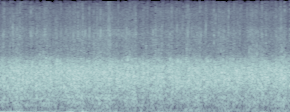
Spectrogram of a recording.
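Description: Sustained applause from an orchestra concert audience at the Teatro Isidoro Martínez, the orchestra also applauding, as the maestro and the conductor exit backstage; a dense, steady roar of many hands clapping at an even loudness throughout, with no voices standing out.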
